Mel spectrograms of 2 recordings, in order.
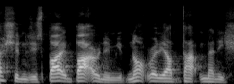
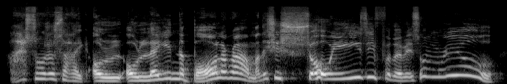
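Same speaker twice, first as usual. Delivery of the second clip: incredulous rant; 11 semitones higher, 4 dB louder than usual. Real, not acted. Fan ranting at easy Arsenal play.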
